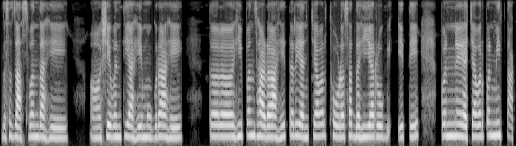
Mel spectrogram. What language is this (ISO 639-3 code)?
mar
